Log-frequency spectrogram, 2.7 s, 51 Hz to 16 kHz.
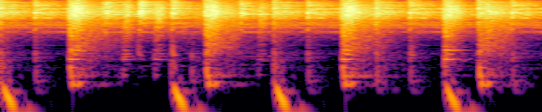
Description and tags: Oggggm Power 176
The amen break into drumagog, so that it gets some punch. 176bpm
based, drumagog, bass, break, drum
